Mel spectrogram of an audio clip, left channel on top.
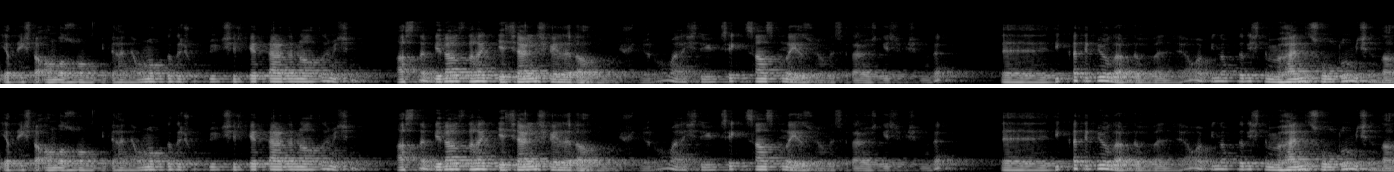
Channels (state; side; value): identical; both; correlation 1.00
